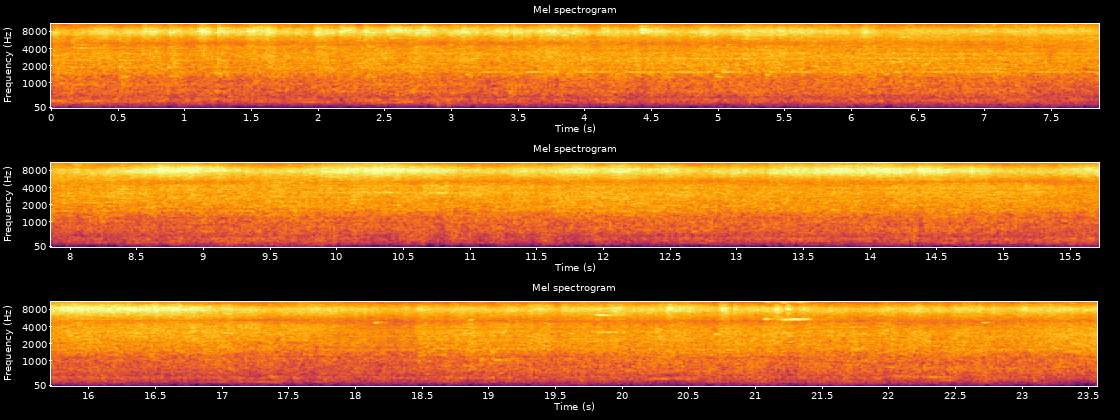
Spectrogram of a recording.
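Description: Coal train's steel gondola cars rolling past on the rails with steady wheel noise, and a high wheel squeal that swells and fades several times from about a third of the way in.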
